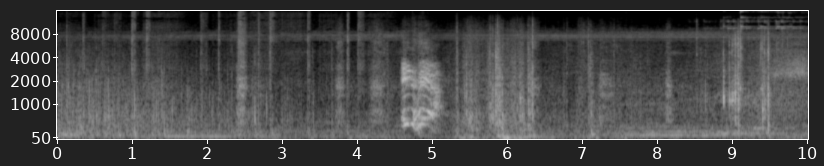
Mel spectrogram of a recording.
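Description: A single loud shout about halfway through, over a low steady rumble with scattered short knocks and clicks.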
